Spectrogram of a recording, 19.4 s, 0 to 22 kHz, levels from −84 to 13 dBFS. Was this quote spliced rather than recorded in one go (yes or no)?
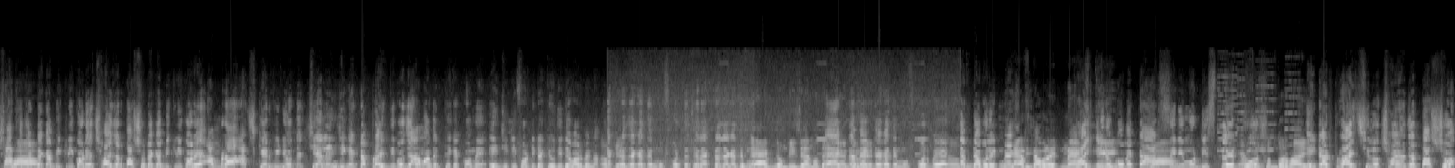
yes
